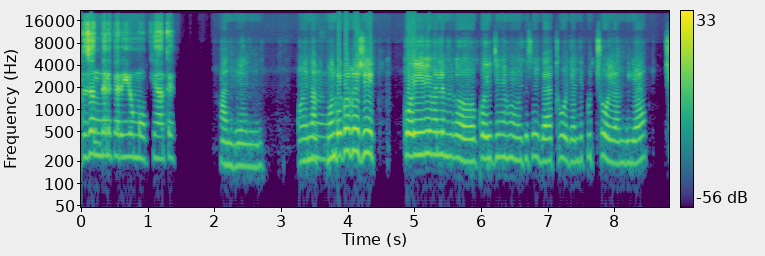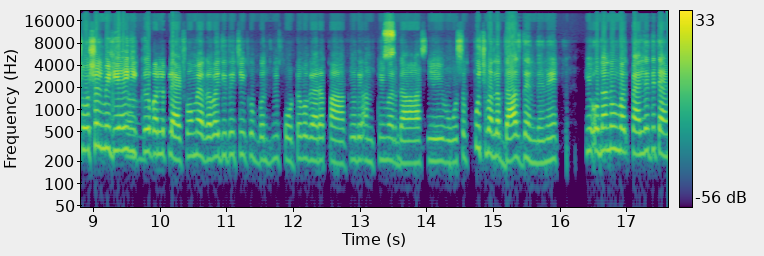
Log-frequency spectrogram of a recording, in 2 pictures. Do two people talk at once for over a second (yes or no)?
no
